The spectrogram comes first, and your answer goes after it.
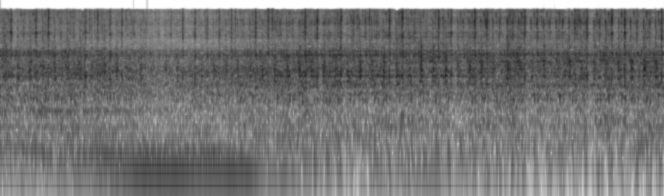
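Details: Motorcycle single-cylinder engine at cold idle: fast, fairly even tapping about four a second over the thump; ticks when cold and goes away when warm, traced to a weak cam chain tensioner.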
